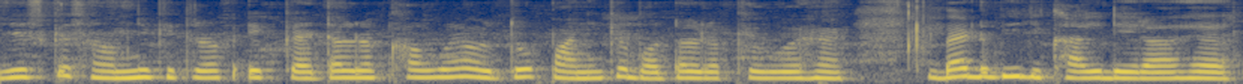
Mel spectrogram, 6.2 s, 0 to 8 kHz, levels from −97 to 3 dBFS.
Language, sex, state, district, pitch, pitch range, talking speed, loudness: Hindi, female, Uttarakhand, Tehri Garhwal, 245 Hz, 230-260 Hz, 220 wpm, -14 LUFS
